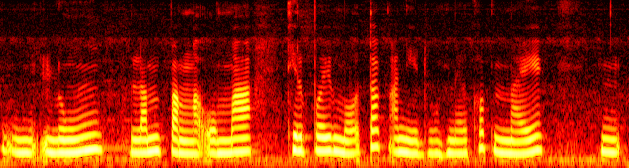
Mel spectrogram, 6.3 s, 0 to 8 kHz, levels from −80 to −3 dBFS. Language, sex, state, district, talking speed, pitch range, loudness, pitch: Mizo, female, Mizoram, Aizawl, 125 wpm, 180-205 Hz, -15 LUFS, 190 Hz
